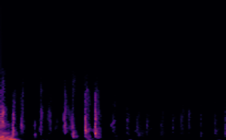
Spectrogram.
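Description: Computer keyboard typing: a quick run of keystrokes in the first second, then a few fainter taps.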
